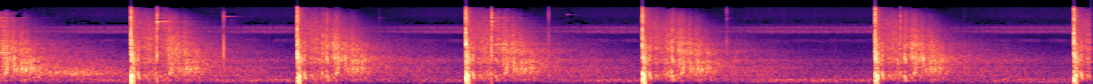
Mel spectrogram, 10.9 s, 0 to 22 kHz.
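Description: Ruger American Pistol in 9mm fired in slow single shots: five sharp reports spaced about one and a half to two and a half seconds apart, each with a short ringing tail.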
